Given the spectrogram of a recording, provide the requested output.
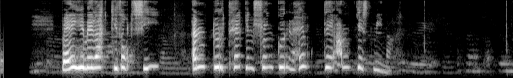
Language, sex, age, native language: Icelandic, male, 12, Icelandic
